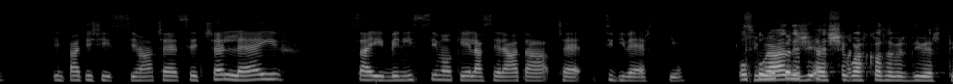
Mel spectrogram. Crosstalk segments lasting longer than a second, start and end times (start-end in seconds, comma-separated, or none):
7.4-8.6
